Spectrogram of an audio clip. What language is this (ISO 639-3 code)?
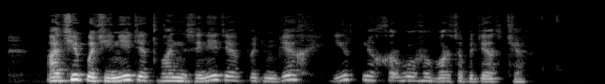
chv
